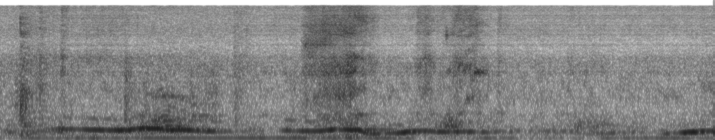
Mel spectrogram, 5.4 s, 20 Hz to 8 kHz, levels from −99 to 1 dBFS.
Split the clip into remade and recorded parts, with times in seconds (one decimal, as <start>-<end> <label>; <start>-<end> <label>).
0.0-0.4 recorded; 0.4-1.1 remade; 1.1-1.9 recorded; 1.9-5.4 remade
